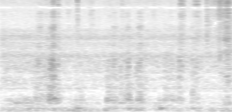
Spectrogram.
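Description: Faint scratching of a Paper Mate pen writing numbers on paper, in short strokes.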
